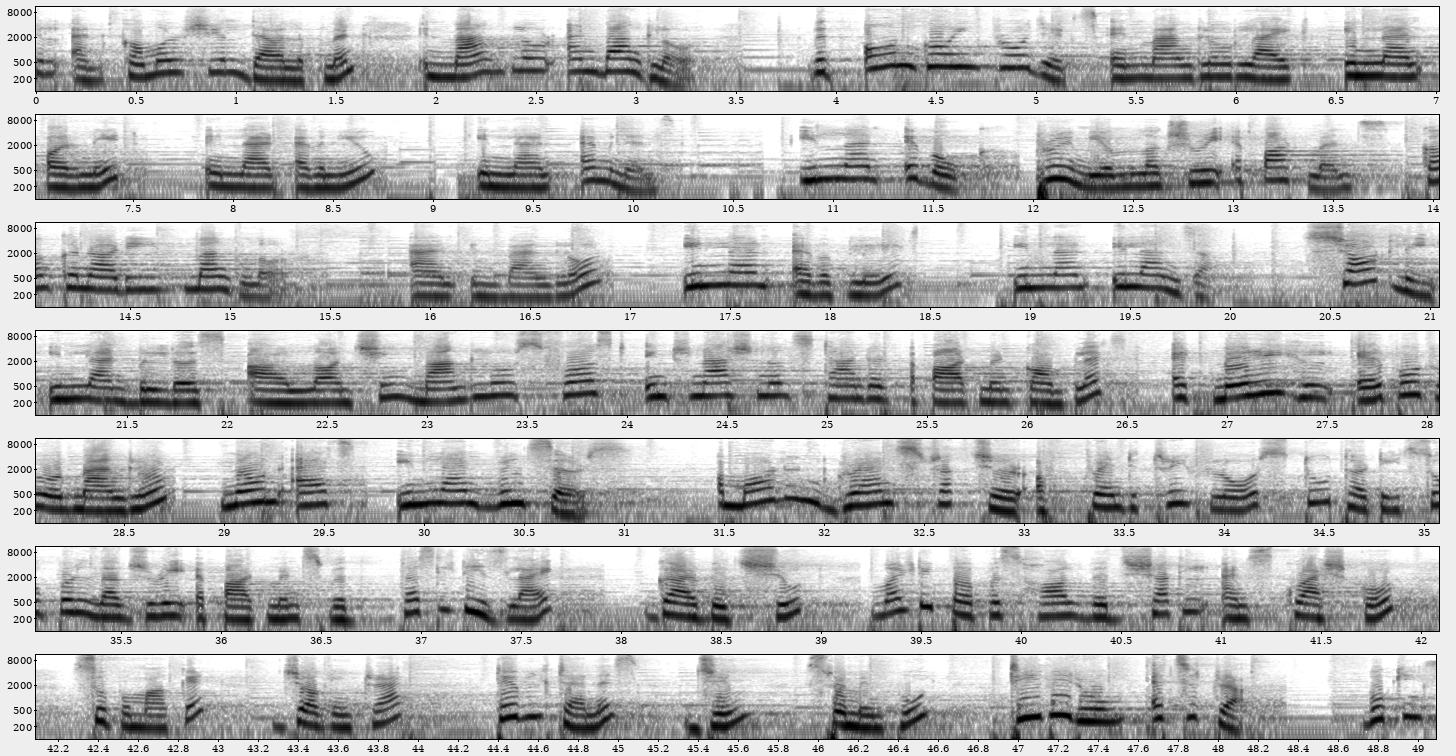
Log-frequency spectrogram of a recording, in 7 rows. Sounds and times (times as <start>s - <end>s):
Female speech, woman speaking: 0.0s - 3.3s, 3.9s - 10.2s, 10.8s - 49.0s
Music: 0.0s - 49.0s.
